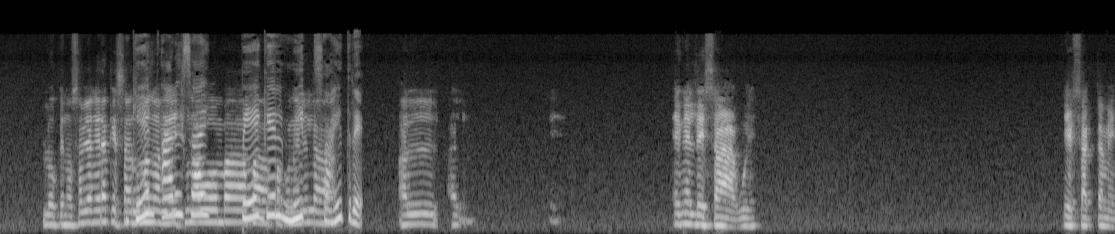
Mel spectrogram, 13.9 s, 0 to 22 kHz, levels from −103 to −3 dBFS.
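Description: Listening to the speech here, nothing stood out as a technical fault at any point.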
